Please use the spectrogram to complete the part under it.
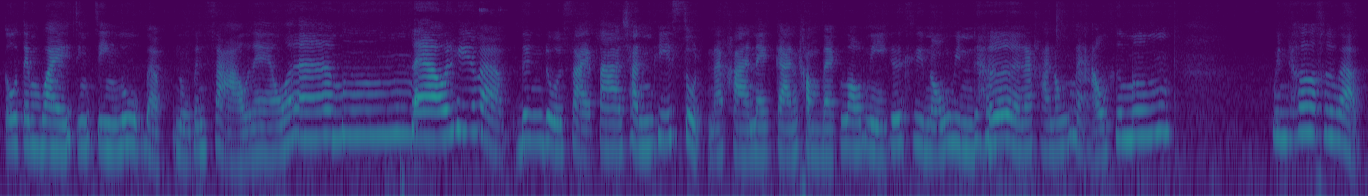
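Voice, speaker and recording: Excited woman reacting with crude slang. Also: on the high side, moderate pace, hardly any pauses, slight background noise. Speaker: reaction vlogger. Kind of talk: casual reaction commentary.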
